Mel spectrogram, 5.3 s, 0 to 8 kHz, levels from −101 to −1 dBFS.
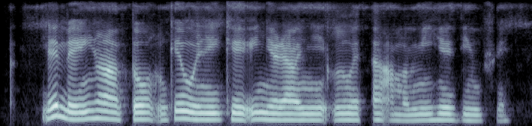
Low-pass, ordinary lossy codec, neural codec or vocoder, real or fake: none; none; codec, 16 kHz, 2 kbps, FunCodec, trained on Chinese and English, 25 frames a second; fake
